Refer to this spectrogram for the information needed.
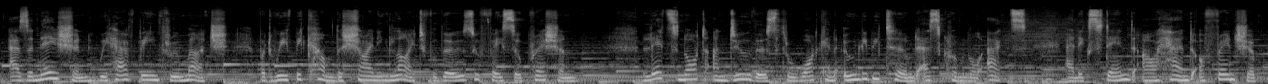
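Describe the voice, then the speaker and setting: A woman's voice: medium pitch, normal speed, over music. A woman reading scripted narration for a TV magazine show.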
